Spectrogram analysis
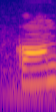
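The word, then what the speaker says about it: comb: Next sentence is, अपने बालों को अच्छे से कंघी करो, कॉम्ब your hair nicely, कॉम्ब your hair nicely, कॉम्ब में बी साइलेंट है, कॉम्ब your hair nicely, nicely का मतलब अच्छे तरीके से।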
